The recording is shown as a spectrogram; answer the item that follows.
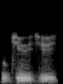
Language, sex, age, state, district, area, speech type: Nepali, male, 45-60, West Bengal, Darjeeling, rural, conversation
